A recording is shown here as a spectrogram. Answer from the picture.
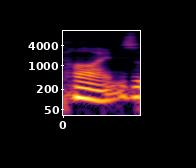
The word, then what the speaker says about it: Jaimes: Or Himes, is that how you pronounce J-A-I-M-E-S. – Yes. – I think it's Himes is how he pronounces it.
